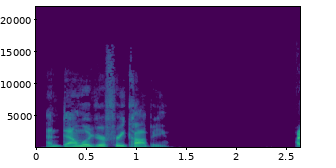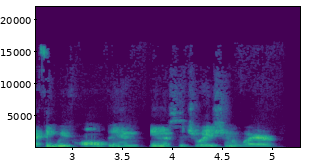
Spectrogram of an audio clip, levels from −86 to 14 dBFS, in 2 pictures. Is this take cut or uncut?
cut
